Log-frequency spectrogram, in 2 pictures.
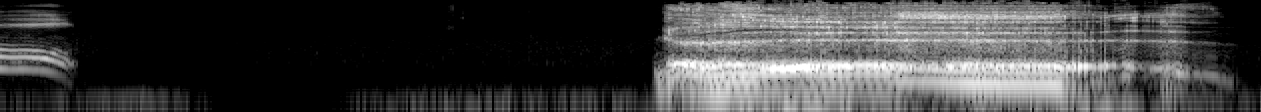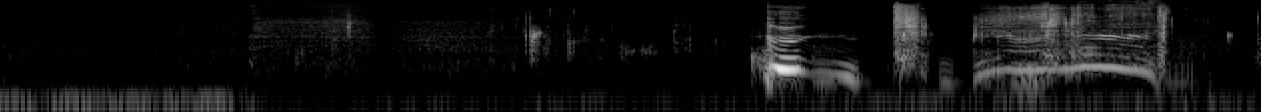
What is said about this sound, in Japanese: ザーメンごっくんしただけでゲップが止まらないなんて、私の体どうなってんのよ。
